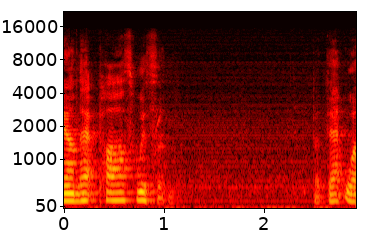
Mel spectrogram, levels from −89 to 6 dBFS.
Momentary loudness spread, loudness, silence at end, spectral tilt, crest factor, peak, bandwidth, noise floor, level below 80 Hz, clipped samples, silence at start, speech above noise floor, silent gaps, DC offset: 24 LU; -31 LUFS; 0 s; -6 dB/octave; 22 dB; -10 dBFS; 15.5 kHz; -53 dBFS; -64 dBFS; under 0.1%; 0 s; 23 dB; none; under 0.1%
